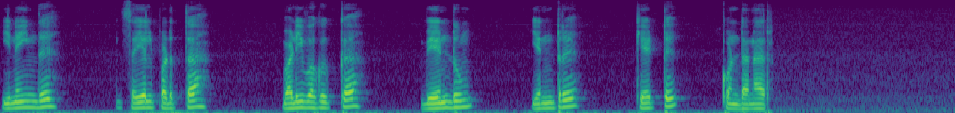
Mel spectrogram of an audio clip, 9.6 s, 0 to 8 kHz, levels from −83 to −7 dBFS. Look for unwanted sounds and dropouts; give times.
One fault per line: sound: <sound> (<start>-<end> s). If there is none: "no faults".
no faults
